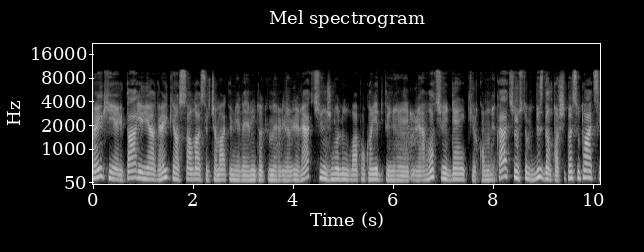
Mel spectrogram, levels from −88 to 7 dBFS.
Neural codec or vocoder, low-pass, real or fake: autoencoder, 22.05 kHz, a latent of 192 numbers a frame, VITS, trained on one speaker; 9.9 kHz; fake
